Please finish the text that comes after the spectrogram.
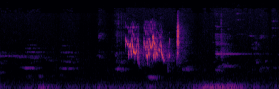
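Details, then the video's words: Happy budgerigar letting out a brief cluster of sharp, scratchy chirps with a high squeak at the end, over low background hum and faint room noise. "happy budgie chirping sound"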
